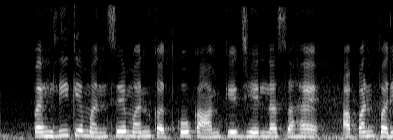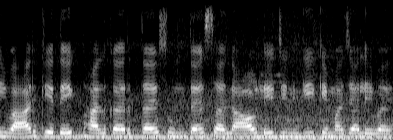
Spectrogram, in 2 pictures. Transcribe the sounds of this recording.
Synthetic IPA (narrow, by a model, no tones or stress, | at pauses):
pɛɦlikemɐnsemɐənkət̪kokaːmked͡ʒʱeːlːasəɦə | ɐpənpəɾɪʋaːɾked̪eːkʰbʱaːlkəɾt̪əsʊnt̪əsɐlaːwled͡ʒɪ̃nd̪ɡikemɐd͡ʒaleːʋə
